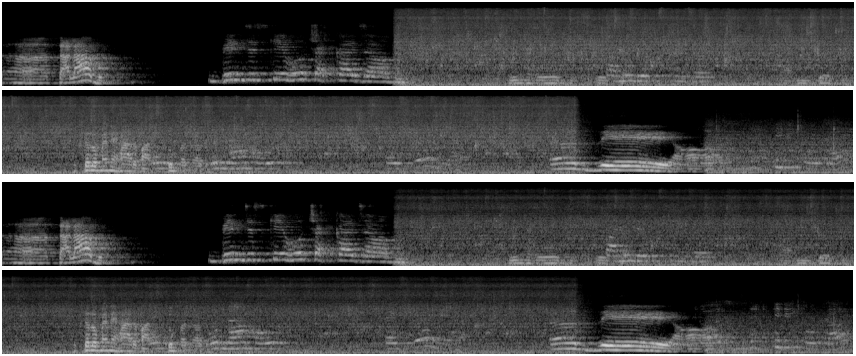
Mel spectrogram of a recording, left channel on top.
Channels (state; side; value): normal; both; correlation 0.78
